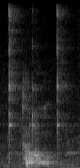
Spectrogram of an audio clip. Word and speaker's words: Dao: So their principle of nature is called a Dao. T AO pronounced dao in the Mandarin dialect, Tao in the Shanghai dialect, toe in the Cantonese dialect. Take your choice. Dao means the course of nature.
